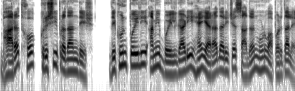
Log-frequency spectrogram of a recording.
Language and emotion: Goan Konkani, neutral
